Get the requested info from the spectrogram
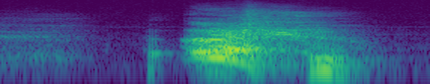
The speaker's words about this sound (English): I think I'm allergic to Mike's hard strawberry lemonade. I think that's what's going on here. I don't know. I can't stop sneezing.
